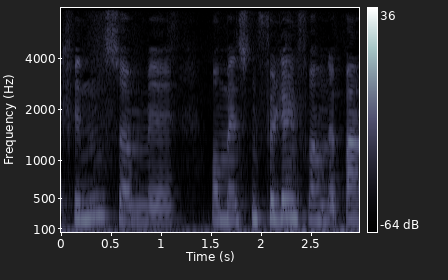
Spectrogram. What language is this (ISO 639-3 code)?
dan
